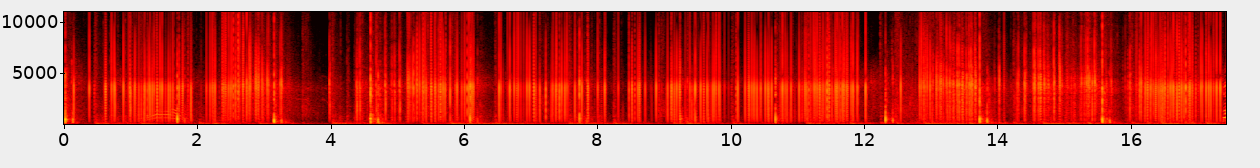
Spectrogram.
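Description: Sky-shot fireworks firing one after another: a long run of sharp bangs and dense crackling bursts, with a short lull about four seconds in.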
